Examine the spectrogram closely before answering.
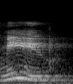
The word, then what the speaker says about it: mu: If you see a Greek letter right here, which is mu, pronounced M-E-W, that's a Greek letter.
